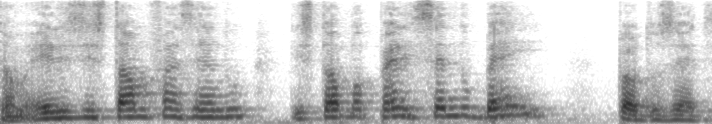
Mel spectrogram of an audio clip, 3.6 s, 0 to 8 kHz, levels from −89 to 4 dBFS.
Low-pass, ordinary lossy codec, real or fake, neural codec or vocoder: none; none; fake; codec, 16 kHz, 0.4 kbps, LongCat-Audio-Codec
